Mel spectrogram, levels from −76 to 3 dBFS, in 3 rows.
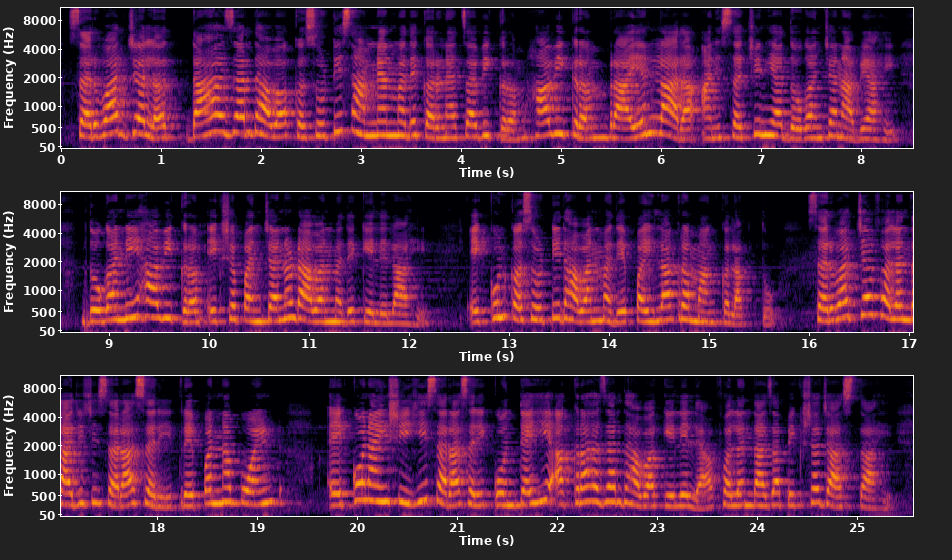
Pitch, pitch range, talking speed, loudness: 285 Hz, 255-325 Hz, 115 wpm, -19 LUFS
